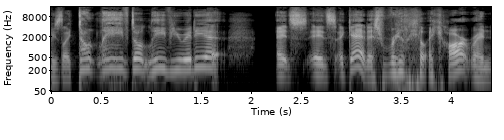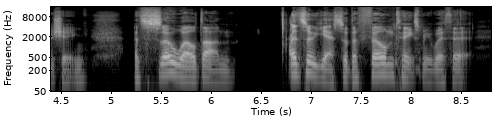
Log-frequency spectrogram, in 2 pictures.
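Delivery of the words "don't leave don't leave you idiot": put-on, very high, desperate scream. Describing a film character desperate to make it work, retelling a scream at himself. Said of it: "he's screaming at himself".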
